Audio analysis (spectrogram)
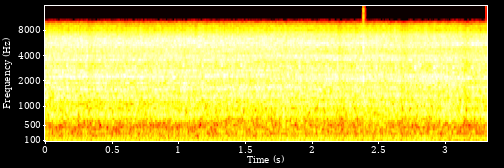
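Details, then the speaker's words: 2004 Ford 6.0 Power Stroke diesel, cold start without block heater after glow plug cycle: steady even clatter and smooth low rumble, no misses or knocks, little white steam from atomized fuel; normal cold-start idle. "That's normal. Just atomize fuel. You're going to get that little bit of white steam like that."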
